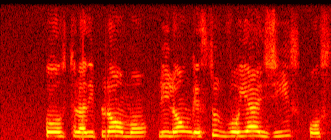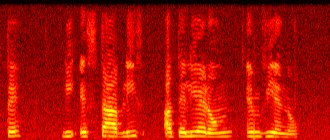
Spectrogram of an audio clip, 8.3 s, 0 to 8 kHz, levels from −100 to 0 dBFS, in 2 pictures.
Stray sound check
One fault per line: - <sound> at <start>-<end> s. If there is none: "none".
none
